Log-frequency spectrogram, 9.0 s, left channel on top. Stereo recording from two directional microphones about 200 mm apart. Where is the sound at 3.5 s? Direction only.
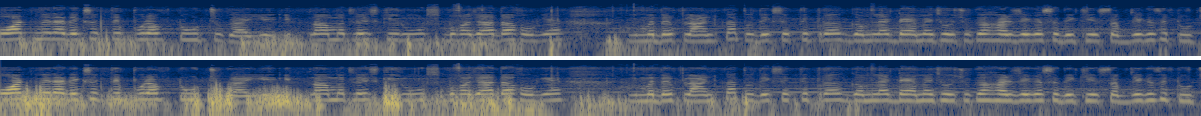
45° right (ahead or behind).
